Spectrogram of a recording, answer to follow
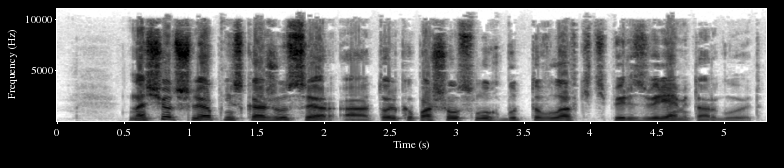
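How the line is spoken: Plain reply. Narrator (Russian): ответила Полли

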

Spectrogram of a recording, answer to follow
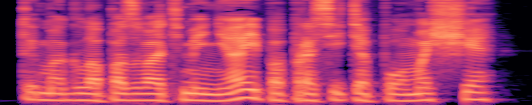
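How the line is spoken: Cold remark. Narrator (Russian): холодно заметил демон

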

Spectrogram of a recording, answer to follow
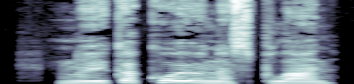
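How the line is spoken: Lazy curious question. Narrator (Russian): Лениво полюбопытствовала

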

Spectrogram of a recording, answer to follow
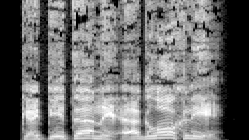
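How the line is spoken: Barked impatiently. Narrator (Russian): рявкнул Помпилио, который до сих пор не услышал командиров подчиненных кораблей

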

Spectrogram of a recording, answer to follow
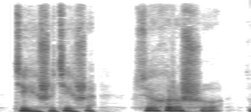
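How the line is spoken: Gentle speech. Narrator (Russian): мягко сказал он

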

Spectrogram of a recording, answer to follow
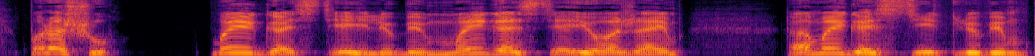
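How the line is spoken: Laughing. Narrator (Russian): посмеялся Корытин

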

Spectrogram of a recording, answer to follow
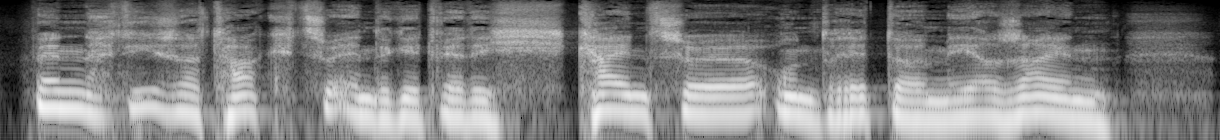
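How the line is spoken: Sighing. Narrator (German): seufzte

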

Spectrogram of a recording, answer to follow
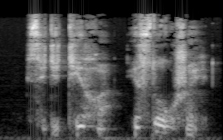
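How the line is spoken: Whisper. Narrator (Russian): прошептал он

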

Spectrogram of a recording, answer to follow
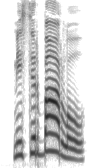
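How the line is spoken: Shouting. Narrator (Russian): крикнул Купер

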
